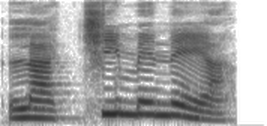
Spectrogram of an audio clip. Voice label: la chimenea, Espagnol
